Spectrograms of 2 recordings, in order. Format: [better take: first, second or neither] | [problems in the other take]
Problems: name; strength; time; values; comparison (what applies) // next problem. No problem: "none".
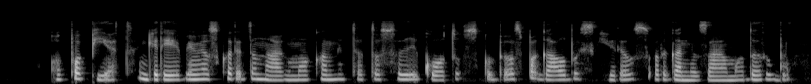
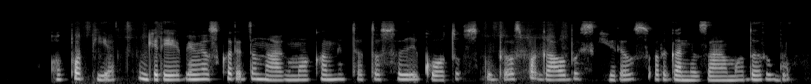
first | noise reduction (neural separator model SepFormer DNS4)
